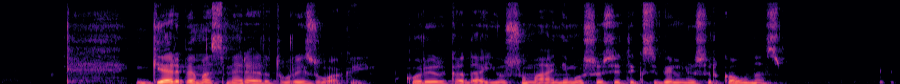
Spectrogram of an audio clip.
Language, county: Lithuanian, Klaipėda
